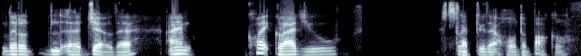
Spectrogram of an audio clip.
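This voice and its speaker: A man's voice: mid-range voice, steady tone, measured pace, dry recording, lo-fi sound. A man playing a tabletop game, speaking in character in a playful, boastful way. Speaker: player. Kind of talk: in-character tabletop role-play.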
